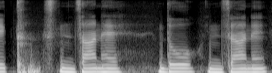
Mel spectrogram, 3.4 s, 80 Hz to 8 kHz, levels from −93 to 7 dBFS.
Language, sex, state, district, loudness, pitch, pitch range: Hindi, male, Himachal Pradesh, Shimla, -13 LUFS, 140 Hz, 135-145 Hz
